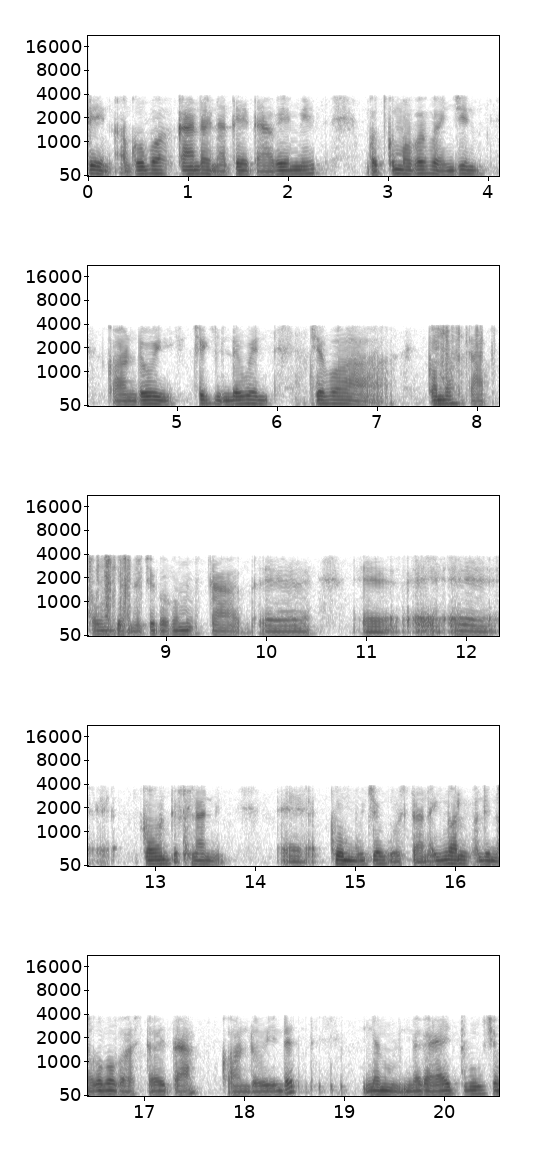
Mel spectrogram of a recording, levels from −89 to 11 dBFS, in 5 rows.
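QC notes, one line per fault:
Throughout: AMR narrowband mobile codec. Nothing passes above 4 kHz, and the speech has the heavy buzzy, synthetic quality of a vocal-tract model fed by very few pulses, which points to a low AMR-NB mode near 6 kbps. Unlike a plain low-pass filter, it makes the voice itself sound artificial.
0.74–0.88 s, 9.22–9.34 s, 16.10–16.24 s: lost AMR speech frames. The decoder repeats its last good pitch and vocal-tract settings at falling gain, so the sound smears and sinks toward silence for about 120 ms in the first gap and 80 ms in the others, then returns weak and rough. A dropout would cut off abruptly instead.
7.53–8.78 s: cable scratch noise. Dense, irregular bursts of scratching and rustling sit only a little below the speech level for over a second, likely from a worn cable, connector or control changing its contact resistance as it moves. Steady hiss or hum would not fluctuate like this.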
